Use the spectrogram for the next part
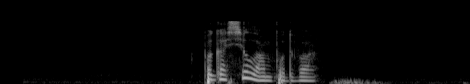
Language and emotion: Russian, neutral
